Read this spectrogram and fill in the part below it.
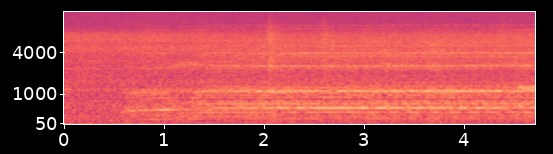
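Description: Bowed strings and plucked lutes play along.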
